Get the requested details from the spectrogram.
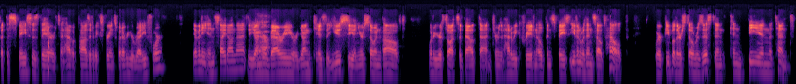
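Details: Adult male speaker; normal speech.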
